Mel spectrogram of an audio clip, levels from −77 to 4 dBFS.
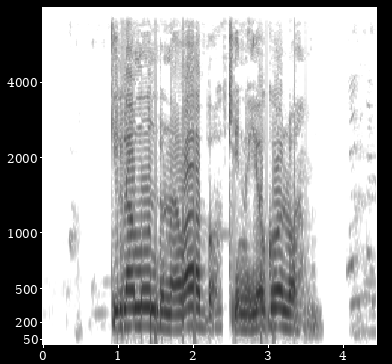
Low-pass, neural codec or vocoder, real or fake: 7.2 kHz; none; real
